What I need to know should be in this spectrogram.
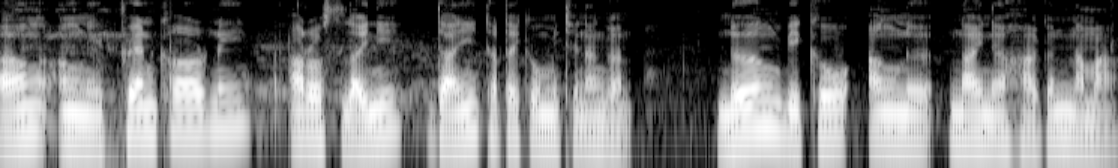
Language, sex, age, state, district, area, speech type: Bodo, male, 30-45, Assam, Kokrajhar, rural, read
